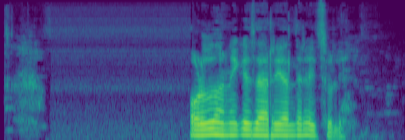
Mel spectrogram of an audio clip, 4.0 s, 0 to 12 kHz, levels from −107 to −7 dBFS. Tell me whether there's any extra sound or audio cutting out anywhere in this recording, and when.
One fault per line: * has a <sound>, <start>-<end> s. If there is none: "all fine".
all fine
